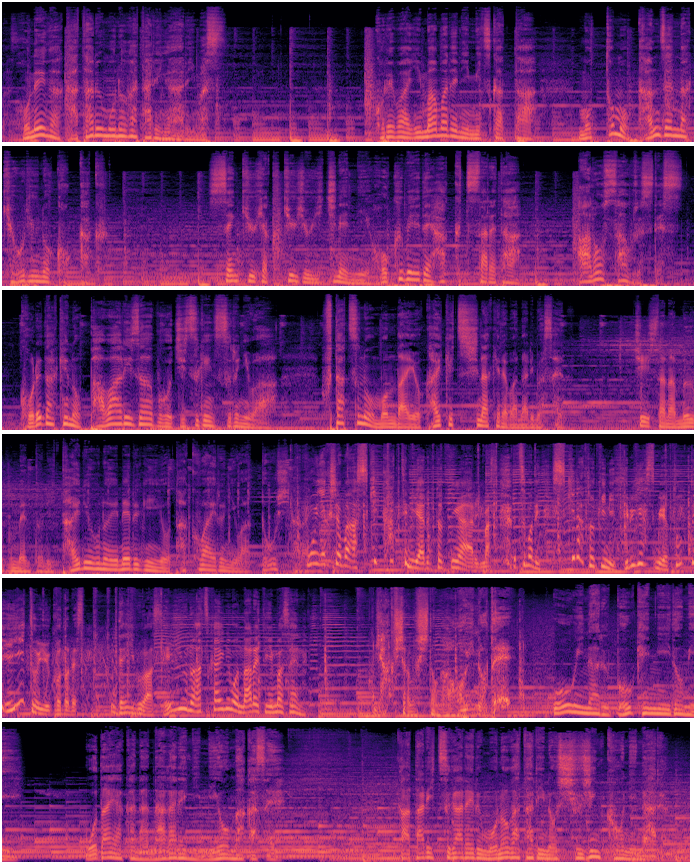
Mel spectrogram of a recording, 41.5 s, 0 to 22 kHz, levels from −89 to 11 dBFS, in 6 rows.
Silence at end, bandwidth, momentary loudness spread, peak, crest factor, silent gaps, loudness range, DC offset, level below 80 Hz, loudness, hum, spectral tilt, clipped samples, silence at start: 0 s; 19.5 kHz; 10 LU; -2 dBFS; 16 dB; none; 5 LU; under 0.1%; -30 dBFS; -19 LUFS; none; -5 dB/octave; under 0.1%; 0 s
